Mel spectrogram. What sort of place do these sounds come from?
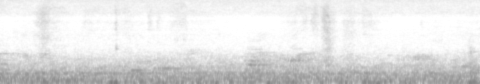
elevator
